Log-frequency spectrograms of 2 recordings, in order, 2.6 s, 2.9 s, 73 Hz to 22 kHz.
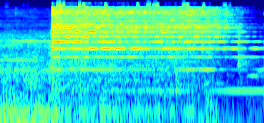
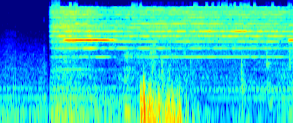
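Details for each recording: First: School fire alarm test, Edwards 6500 and IO64 systems: a loud ringing bell tone starts abruptly, holds about two seconds, then fades; the alarm bell works. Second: School fire alarm test, Edwards 6500 and IO64 systems: high piercing electronic tone pulsing about once a second, a supervisory signal left unacknowledged on purpose so it is heard until reset.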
